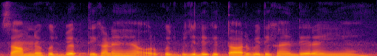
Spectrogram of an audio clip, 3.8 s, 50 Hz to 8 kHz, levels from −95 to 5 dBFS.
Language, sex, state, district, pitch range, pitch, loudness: Hindi, male, Uttar Pradesh, Shamli, 115-120 Hz, 115 Hz, -20 LUFS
